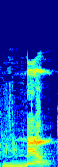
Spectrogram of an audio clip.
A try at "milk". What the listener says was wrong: There's no E. You're making me mad. Milk. There's no E. It's milk.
